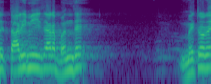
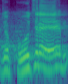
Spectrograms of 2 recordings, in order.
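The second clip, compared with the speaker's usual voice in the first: ordinary talk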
